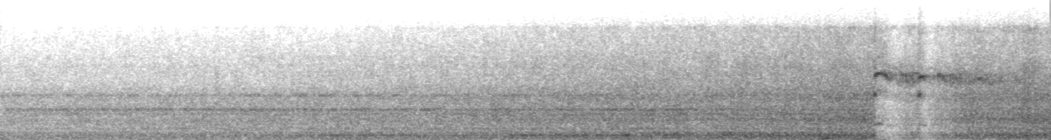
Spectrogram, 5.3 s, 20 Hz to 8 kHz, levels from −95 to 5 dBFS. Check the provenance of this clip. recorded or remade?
remade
